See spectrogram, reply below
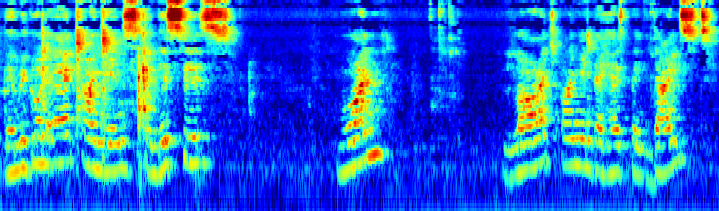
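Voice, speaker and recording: Speaking slowly with long pauses, this older woman has a medium-pitched voice and some background noise behind her. She's hosting a relaxed home cooking video, explaining every step warmly from her own kitchen. A camera set far off on the counter captures it, giving a roomy, distant kitchen sound.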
